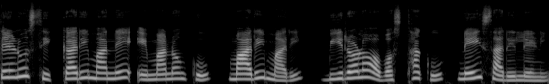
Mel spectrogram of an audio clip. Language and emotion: Odia, neutral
